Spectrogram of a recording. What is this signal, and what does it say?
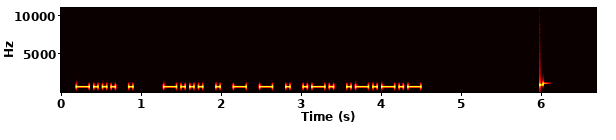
Morse code, heard as a keyed tone, about 22 wpm, 700 Hz. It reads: BE BETTER.
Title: Sentences from Top 1000 Words - Review Part 1 - 22wpm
